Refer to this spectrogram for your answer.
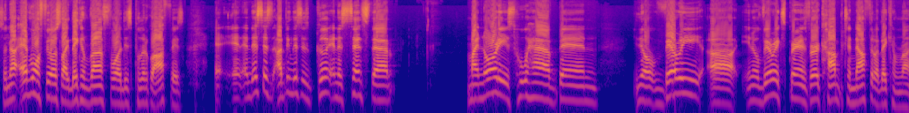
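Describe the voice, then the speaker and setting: A man speaks at a fairly quick pace in a fairly high pitch, with ordinary pitch variation and a dry, close sound with no echo. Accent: Californian. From US West Coast (Sacramento, California), Hmong family. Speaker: professor. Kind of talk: casual interview. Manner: hesitant, many filler words.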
